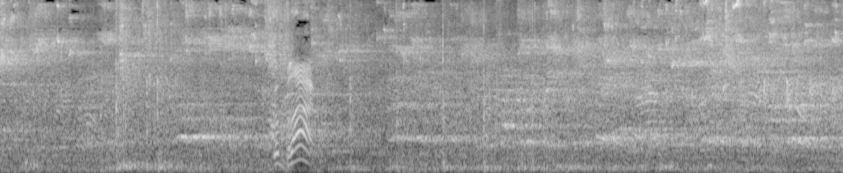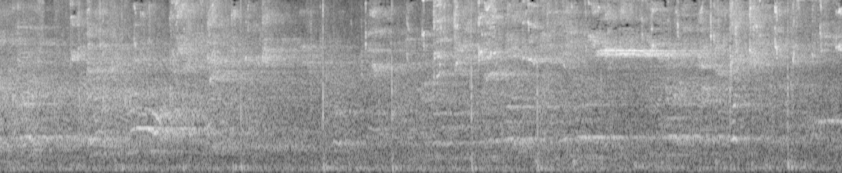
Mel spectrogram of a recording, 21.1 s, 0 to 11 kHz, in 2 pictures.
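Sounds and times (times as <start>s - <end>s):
voices echoing in hall: 0.0s - 21.0s.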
